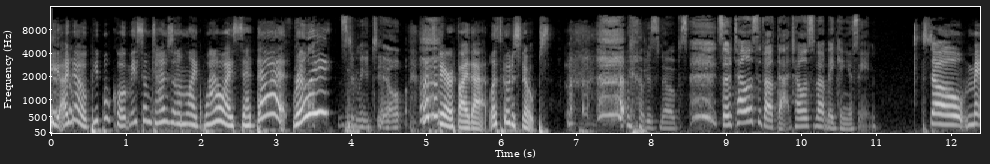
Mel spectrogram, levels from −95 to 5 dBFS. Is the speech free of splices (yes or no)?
no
